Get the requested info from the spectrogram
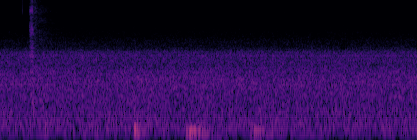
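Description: Steady background hiss of a recording microphone, with a faint click just after the start and a few soft low thumps around the middle.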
